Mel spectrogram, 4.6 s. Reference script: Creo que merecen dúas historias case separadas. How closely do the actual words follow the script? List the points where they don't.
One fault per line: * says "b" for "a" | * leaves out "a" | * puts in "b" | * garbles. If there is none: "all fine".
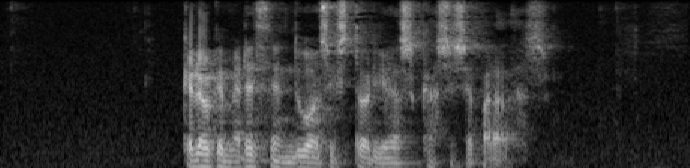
all fine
